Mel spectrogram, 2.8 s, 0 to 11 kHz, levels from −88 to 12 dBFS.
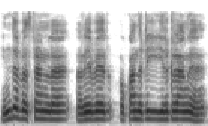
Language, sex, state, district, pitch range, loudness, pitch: Tamil, male, Tamil Nadu, Nilgiris, 195-205 Hz, -11 LUFS, 200 Hz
